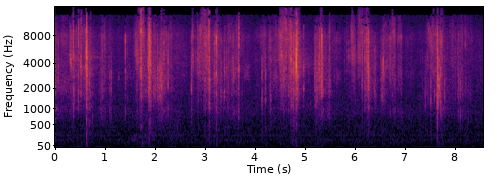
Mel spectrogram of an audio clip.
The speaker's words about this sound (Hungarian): És hogy már van egy új szövetségi példánk, én azt javaslom, hogy lapozzatok el velem a Mózes első könyvében.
